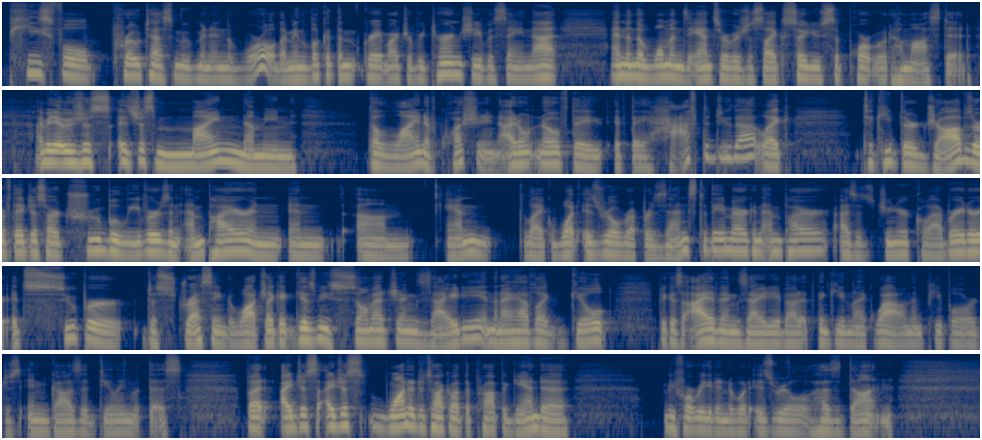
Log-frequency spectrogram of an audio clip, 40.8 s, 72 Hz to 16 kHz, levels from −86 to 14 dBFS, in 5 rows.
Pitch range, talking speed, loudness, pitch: 120-145 Hz, 210 wpm, -27 LUFS, 130 Hz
